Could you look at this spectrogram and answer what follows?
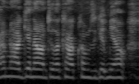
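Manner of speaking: heated, high, mild half-yell, stubborn. Retelling a police stop, imitating a friend refusing to leave the truck: imitating a friend yelling. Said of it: "He's yelling at me".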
